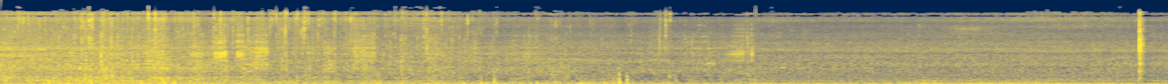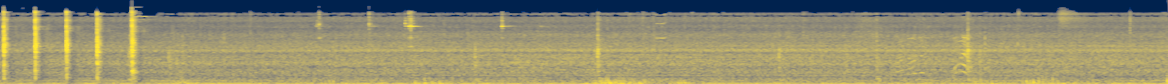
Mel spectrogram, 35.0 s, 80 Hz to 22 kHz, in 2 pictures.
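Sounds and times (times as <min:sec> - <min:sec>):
diesel engines idling: 0:00.0 - 0:35.0
sharp metallic knocks: 0:17.1 - 0:19.8.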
